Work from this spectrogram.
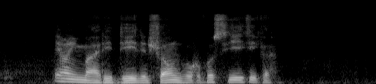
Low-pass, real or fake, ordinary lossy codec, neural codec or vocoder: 10.8 kHz; fake; Opus, 32 kbps; codec, 16 kHz in and 24 kHz out, 0.6 kbps, FocalCodec, streaming, 4096 codes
